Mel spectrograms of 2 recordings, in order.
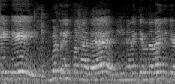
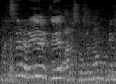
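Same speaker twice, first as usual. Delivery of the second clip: sad confession; 9 dB quieter than usual. Acted. Confessing feelings in skit.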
